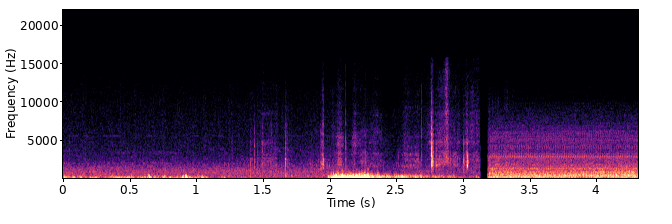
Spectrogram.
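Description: Outdoor background noise with a brief rush of low noise about halfway through. A little before the end it cuts off suddenly, and a steady hum with a few held tones takes over.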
